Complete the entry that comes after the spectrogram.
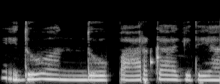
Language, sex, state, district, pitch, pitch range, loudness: Kannada, female, Karnataka, Bidar, 210 Hz, 205-225 Hz, -14 LUFS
